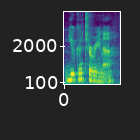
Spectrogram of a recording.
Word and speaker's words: Yekaterina: So, on this plane, we have Stanislav and Yekaterina.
